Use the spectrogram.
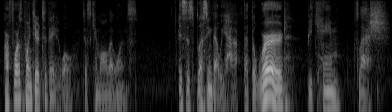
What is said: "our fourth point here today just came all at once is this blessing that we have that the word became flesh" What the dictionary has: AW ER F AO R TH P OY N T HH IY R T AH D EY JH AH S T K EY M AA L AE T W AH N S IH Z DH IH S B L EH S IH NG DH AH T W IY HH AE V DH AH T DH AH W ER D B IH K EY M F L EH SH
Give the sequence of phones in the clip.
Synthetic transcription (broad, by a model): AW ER F AO R TH P OY N T HH IY R T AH D EY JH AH S K EY M AA L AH T W AH N S IH Z DH IH S B L EH S IH NG DH AH T W IY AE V DH AH T DH AH W ER D B IH K EY M F L EH SH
